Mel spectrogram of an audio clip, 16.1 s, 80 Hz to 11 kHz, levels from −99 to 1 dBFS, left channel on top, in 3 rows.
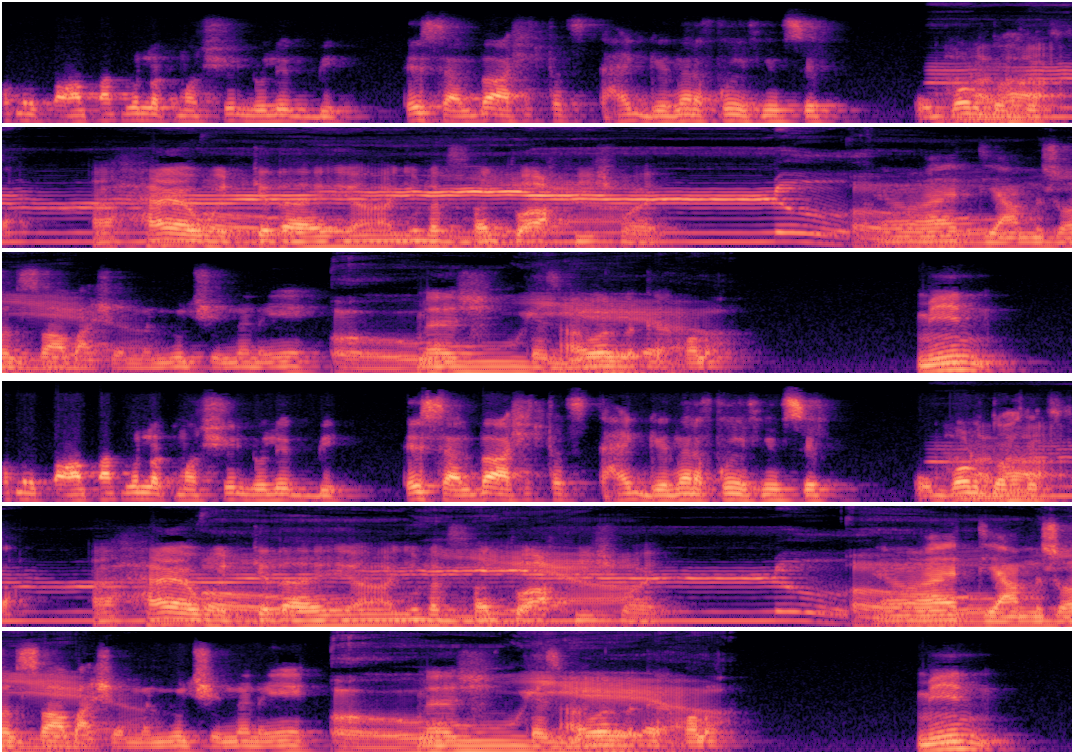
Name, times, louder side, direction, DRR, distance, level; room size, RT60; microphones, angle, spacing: voice 1, 0.0-1.7 2.0-4.1 4.6-5.2 9.7-12.2 13.3-14.3, right 4 dB, 75° right, 0.8 m, -21 dB
Singing, 4.6-9.7, left 5 dB, 65° left, 1.9 m, -26 dB
voice 2, 4.7-5.2 5.8-8.6 12.8-13.1 13.5-14.1 15.3-15.7, equal, ahead, 1.2 m, -21 dB
Male speech man speaking, 6.3-8.5 9.6-11.4 12.3-14.3, right 3 dB, 30° right, 0.5 m, -26 dB
16.5 x 6.4 x 6.3 m
head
